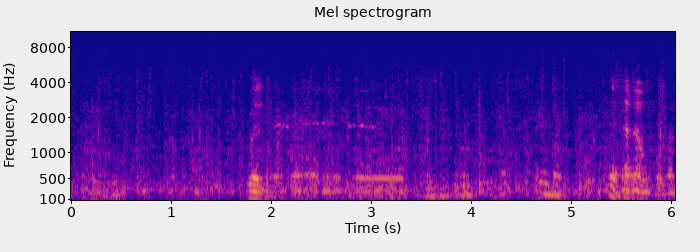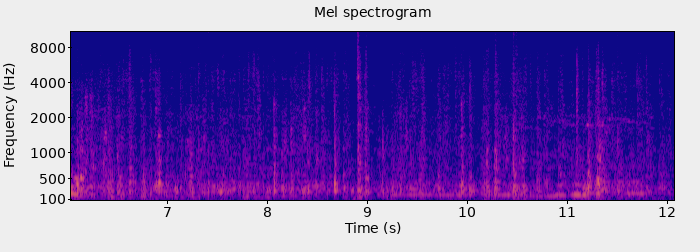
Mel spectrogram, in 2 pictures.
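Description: Plastic mahjong tiles clicking as they are drawn from the wall and set down on a felt table, with a sharp clack about two seconds in. Soft, low cooing calls and quiet voices sound behind.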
